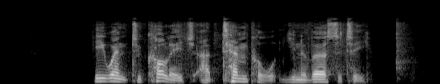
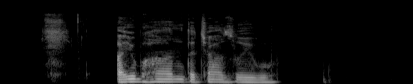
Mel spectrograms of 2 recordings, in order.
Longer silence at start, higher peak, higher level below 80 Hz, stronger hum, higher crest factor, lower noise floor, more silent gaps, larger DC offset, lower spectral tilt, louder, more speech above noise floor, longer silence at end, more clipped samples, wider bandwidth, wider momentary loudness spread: first, 0.95 s vs 0.45 s; first, 0 dBFS vs -8 dBFS; about the same, -60 dBFS vs -64 dBFS; neither; about the same, 22 dB vs 24 dB; first, -83 dBFS vs -79 dBFS; neither; neither; second, -4 dB/octave vs -6 dB/octave; first, -22 LUFS vs -30 LUFS; first, 61 dB vs 51 dB; second, 0.35 s vs 1.35 s; neither; second, 9.6 kHz vs 11.5 kHz; second, 11 LU vs 15 LU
